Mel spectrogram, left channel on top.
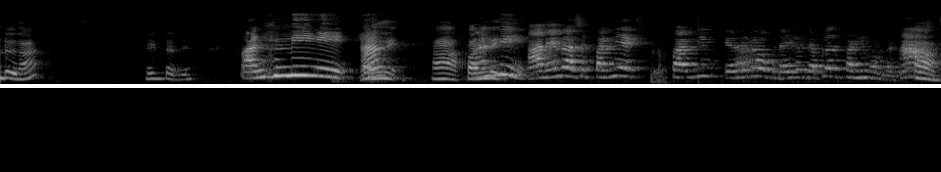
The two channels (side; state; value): right; silent; 53 dB below the other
